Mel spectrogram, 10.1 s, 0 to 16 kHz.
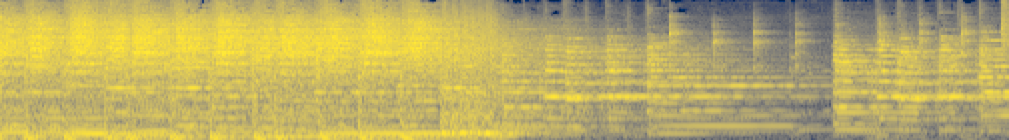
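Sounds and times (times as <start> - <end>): electric guitar picked notes: 0.0 - 10.0.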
